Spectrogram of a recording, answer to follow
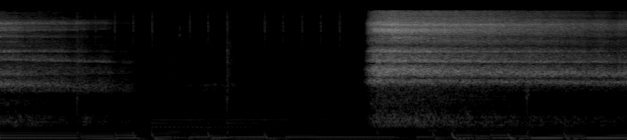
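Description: Two long breaths out through the mouth: one fading out about a second in, the next starting suddenly past the middle and tailing off. Under them, calm background music holds low sustained chords, and faint light ticks of fingertips tapping behind the ears come through in the quieter gap.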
